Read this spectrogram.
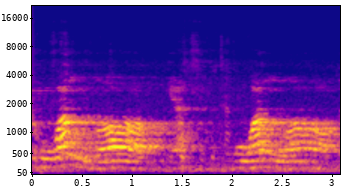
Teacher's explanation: Jadi ketika sebelumnya berbaris fathah, Pengucapan Allah itu adalah tafhim, tebal ya.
